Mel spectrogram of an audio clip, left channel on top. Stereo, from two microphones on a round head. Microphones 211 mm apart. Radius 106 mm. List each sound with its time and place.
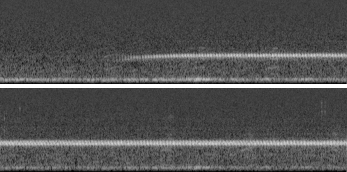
Only background noise.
